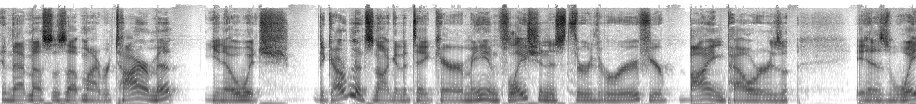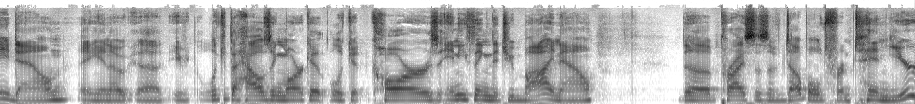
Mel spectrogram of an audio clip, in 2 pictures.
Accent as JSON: {"language": "English", "region": "Texas", "country": "United States", "tie": "born or raised there", "said": "my home state of Texas, the great state of Texas"}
